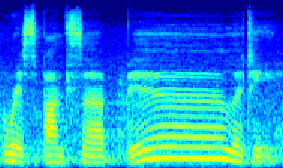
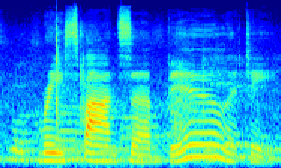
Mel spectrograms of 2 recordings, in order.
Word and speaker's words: responsibility: in a high location the next word is responsibility responsibility how many syllables are there response five six six syllables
